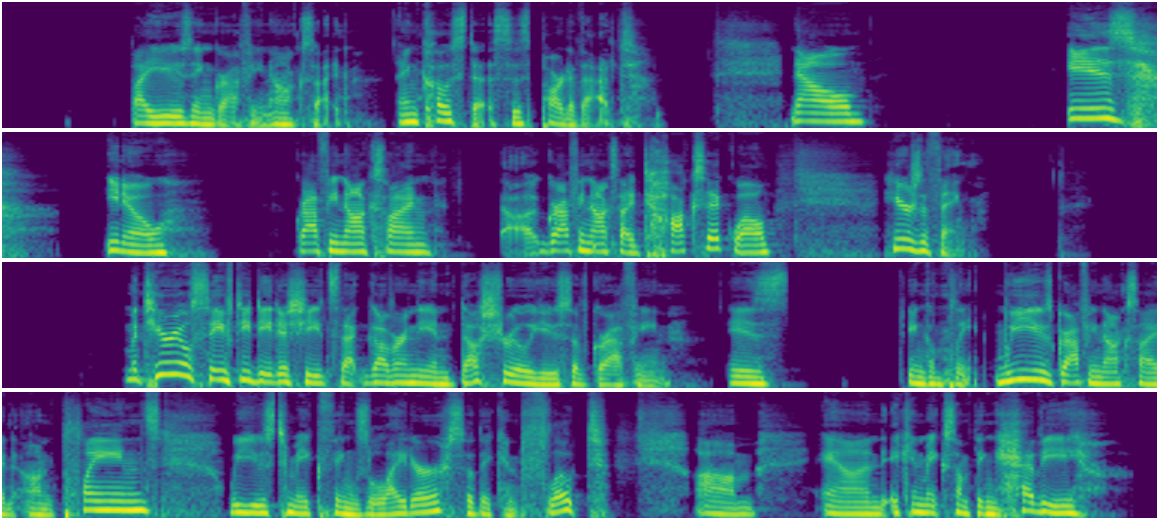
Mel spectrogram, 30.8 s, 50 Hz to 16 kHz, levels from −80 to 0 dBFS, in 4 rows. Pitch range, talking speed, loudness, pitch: 140-200 Hz, 115 wpm, -13 LUFS, 165 Hz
